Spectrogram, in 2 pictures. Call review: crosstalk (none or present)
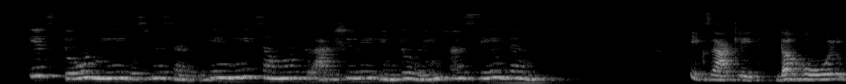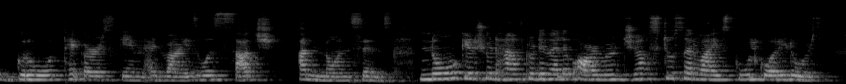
none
